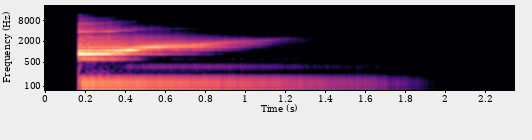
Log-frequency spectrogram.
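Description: A single twanging note with a steady low pitch and a sliding overtone, struck just after the start and dying away over about a second and a half, opening the song's intro.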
